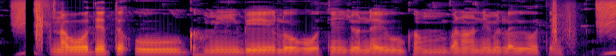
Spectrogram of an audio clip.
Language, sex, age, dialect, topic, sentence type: Hindi, male, 18-24, Kanauji Braj Bhasha, banking, statement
